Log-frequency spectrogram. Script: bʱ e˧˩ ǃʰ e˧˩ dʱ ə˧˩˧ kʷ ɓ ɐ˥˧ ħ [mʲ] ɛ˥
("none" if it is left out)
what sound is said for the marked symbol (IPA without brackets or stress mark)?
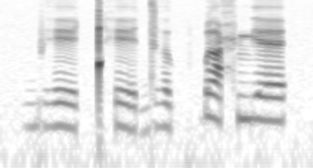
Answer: mʲ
